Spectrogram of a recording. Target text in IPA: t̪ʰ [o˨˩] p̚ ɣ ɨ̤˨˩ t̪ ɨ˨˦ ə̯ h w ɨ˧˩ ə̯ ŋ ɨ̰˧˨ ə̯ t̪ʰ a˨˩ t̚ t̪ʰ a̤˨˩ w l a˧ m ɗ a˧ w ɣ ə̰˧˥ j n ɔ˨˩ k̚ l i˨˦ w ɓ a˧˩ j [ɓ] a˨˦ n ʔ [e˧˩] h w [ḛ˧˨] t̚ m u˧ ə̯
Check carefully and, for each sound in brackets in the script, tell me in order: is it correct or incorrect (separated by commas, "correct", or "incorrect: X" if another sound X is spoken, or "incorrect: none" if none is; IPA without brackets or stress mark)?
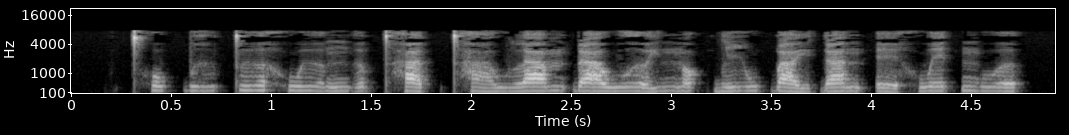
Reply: correct, incorrect: ɗ, correct, incorrect: e˦˥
